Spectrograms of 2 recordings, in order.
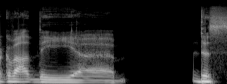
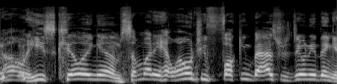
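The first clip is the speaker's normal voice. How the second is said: mild mock scream; 9 semitones higher than usual. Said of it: "she's screaming bloody murder".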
